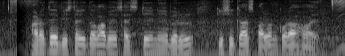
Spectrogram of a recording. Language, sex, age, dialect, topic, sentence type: Bengali, male, 18-24, Standard Colloquial, agriculture, statement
